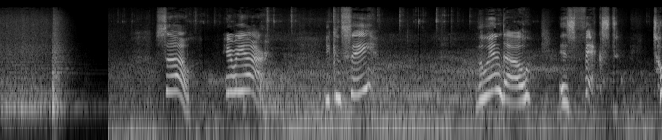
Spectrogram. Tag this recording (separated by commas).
Drum roll, Speech, Vehicle, Music, outside, urban or man-made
